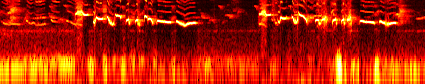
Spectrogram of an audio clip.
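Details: Oriental magpie-robin singing to provoke rivals. Rapid whistled phrases with chirps and descending slurs come in two long bursts, with a short lull between them and a faint low hum.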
